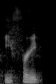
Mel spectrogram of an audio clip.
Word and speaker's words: Ifrit: and rituals the summit Ifrit you know then uh or E3 depending on how you want to pronounce it uh yeah I don't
